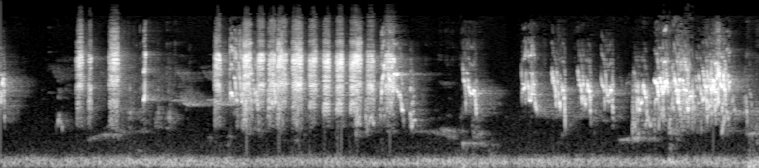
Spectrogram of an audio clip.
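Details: Happy budgerigar chirping in bursts of rapid, high, buzzy notes, including a run of quick evenly spaced chirps, with short pauses between phrases and a low steady hum underneath.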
